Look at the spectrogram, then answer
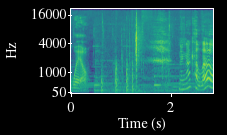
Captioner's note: fist knocking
